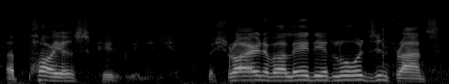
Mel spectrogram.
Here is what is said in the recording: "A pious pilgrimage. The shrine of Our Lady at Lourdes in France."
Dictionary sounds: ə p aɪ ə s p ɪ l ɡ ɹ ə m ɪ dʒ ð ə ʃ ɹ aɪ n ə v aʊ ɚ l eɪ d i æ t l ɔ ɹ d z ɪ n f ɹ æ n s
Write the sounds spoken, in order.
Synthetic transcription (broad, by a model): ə p aɪ ə s p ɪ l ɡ ɹ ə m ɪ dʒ ð ə ʃ ɹ aɪ n ə v aʊ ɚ l eɪ d i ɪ t l ɔ ɹ d z ɪ n f ɹ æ n s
